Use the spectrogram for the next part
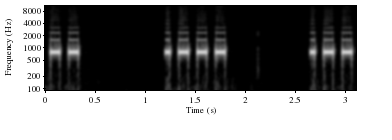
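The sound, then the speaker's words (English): Morse code for the letter H: groups of four short, evenly spaced beeps at a steady mid-high pitch, repeated with pauses between groups and no other sound. “Here's Morse code for the letter H.”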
